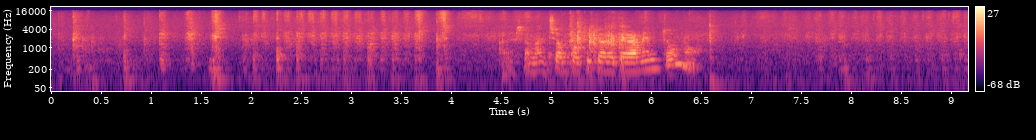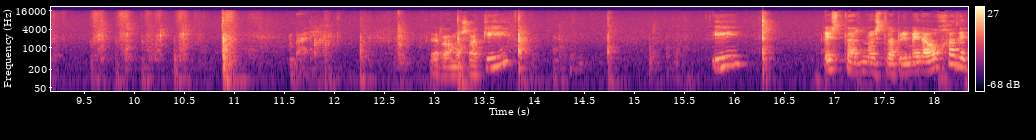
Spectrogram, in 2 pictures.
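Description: Sheets of card rustle and tap softly as they are handled.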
